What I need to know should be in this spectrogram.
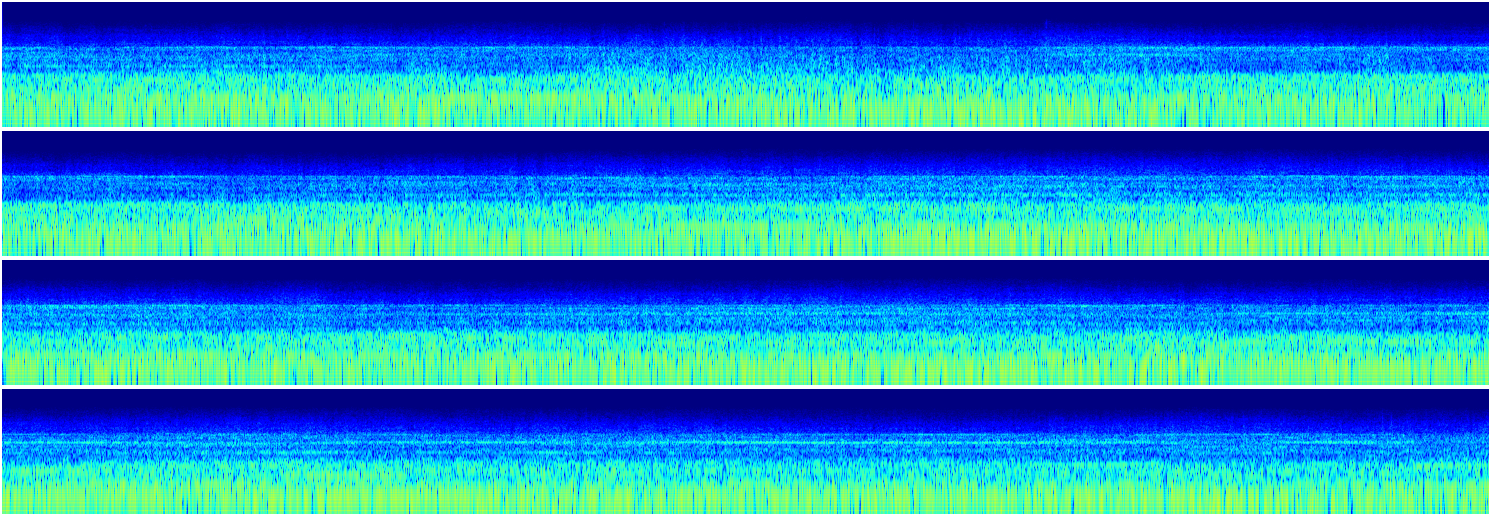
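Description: A snowmobile engine drones as the snowmobile cruises along a packed snow trail.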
